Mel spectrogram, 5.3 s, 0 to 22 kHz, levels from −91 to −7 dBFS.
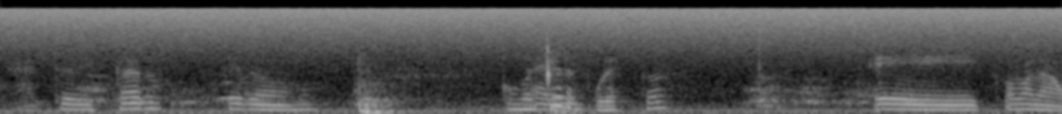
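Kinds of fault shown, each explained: Low bit depth with noise shaping, throughout: the audio is quantised so coarsely that it fits about a 3-bit word, and the rounding error is fed back and pushed upward, producing a constant thin hiss climbing steeply toward the top of the band, only around 20 dB below the signal.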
